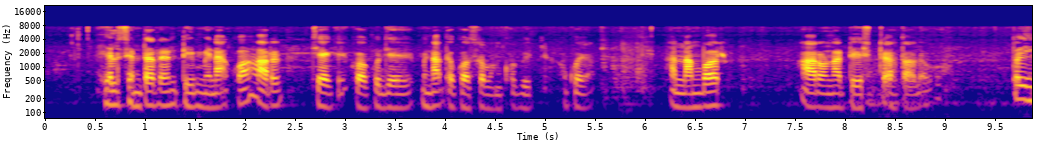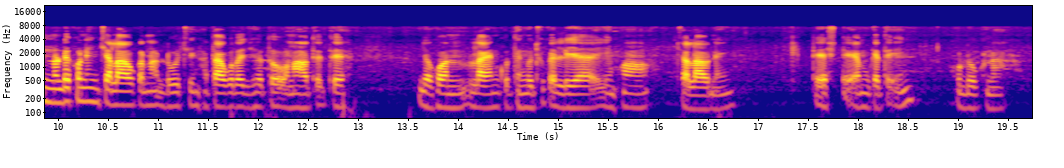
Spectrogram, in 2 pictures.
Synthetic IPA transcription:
hɛlt̪sɛɳʈəɾɛnʈimːɛna̰ʔkɔwaːɾt͡ʃɛkɛʔkɔwakɔd͡ʒɛmɛnaʔt̪ɛkɔwasɔbaŋkɔbitɔkɔjaʔ | anambəɾ | aɾɔnaʈɛsʈhat̪a̰d̪ɔkɔ | t̪ɔiɲnɔɖɛkʰɔniɲt͡ʃalawkanaɖut͡ʃiŋhat̪awkɔd̪ad͡ʒiɦɔt̪ɔɔnawt̪ɛʔt̪ɛ | d͡ʒɔkʰɔnlajnkɔt̪ɛŋɡut͡ʃʰukaʔlɛjaḭɲhɔ̃ | t͡ʃalawnɛɲ | ʈɛsʈɛ̰ʔɛ̰mkɛt̪ɛ̰ʔiɲ | uɖukana

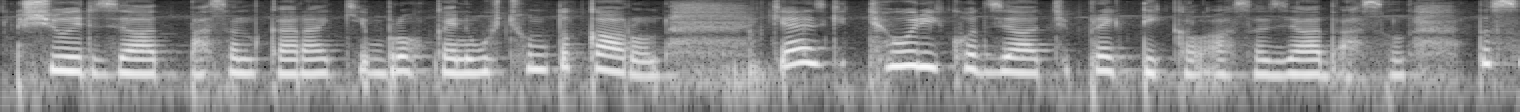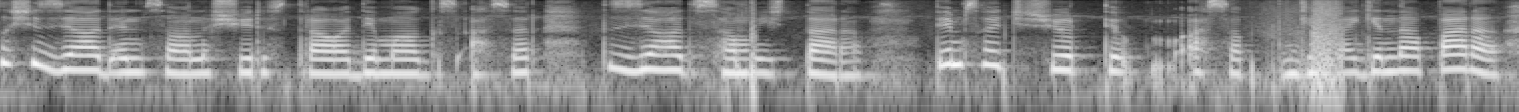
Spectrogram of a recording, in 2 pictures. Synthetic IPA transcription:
ʃuːɾʲzʲjaːd̪̚pɐsɐnd̪kɐɾãːkibɾoɦkɐnʋuʃt͡ʃʰunt̪ɨkaːɾunkʲaːzʲkʲi̥t̪ʰjoːɾiːkʰod̪zʲaːd̪̚t͡ʃʰi̥pɾek̚ʈikɐlɐ̰sɐzʲjaːd̪ɐ̰sɐlt̪ɨsɨt͡ʃʰizʲjaːd̪insaːnɨʃuɾʲist̪ɾaːʋaːd̪imaːɡɨsɐsɐɾt̪ɨzʲjaːd̪sɐməd͡ʒt̪ɐɾãːt̪imʲsɐt͡ʃʰi̥ʃuɾt̪ʰiɐ̰sɐɡʲind̪aːɡʲind̪aːpɐɾãː

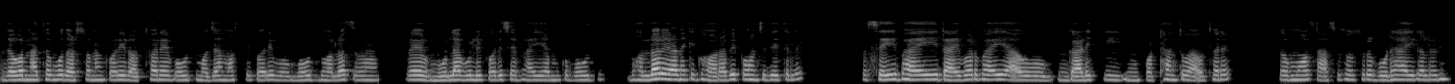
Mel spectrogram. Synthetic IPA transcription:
d͡ʒɔɡɔnat̪ʰɔŋkud̪ɔɾsɔnɔkɔɾiɾɔt̪ʰɔɾebɔɦut̪mɔd͡ʒamɔst̪ikɔɾibɔɦut̪̚bʱɔlɔ | ɾebulabulikɔɾisebʱajamɔkubɔɦut̪ | bʱɔlɔɾeaɽ̃ekiɡʱɔɾɔbipɔɦɔnt͡ʃid̪et̪ʰile | t̪ɔseɦibʱajɖɾajbʱɔɾbʱajawɡaɽikipɔʈʰant̪uawt̪ʰɔɾe | t̪ɔmɔsasusɔsuɾɔbuɽ̤ʱaːjɡalɔɽ̃i

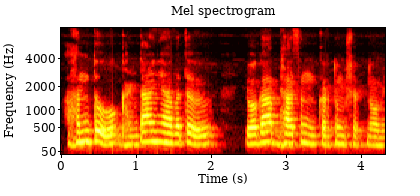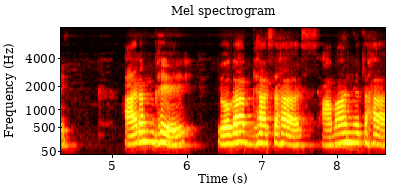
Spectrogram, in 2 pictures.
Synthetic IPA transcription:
ɐɦɐnt̪uɡʱɐɳʈaːnjaːʋɐt̪ɐ | joːɡaːbʱjaːsɐŋkɐɾt̪umʃɐt̪noːmi | aːɾɐmbʱeː | joːɡaːbʱjaːsɐɦɐ̆saːmaːnjɐt̪ɐɦɐ̆

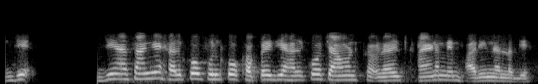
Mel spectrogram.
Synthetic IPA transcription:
d͡ʒi | d͡ʒĩɐsãːŋɡeɦɐlkopʰʊlkokʰɐped͡ʒiẽɦɐlkot͡ʃaːʋəɽɾaɪzkʰaːɪɽ̃mẽbʱaːɾinɐlɐɡeː

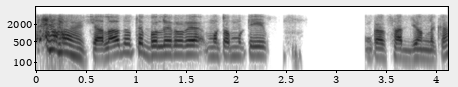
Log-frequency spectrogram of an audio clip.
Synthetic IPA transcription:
t͡ʃalad̪ɔt̪eboleɾɔɾemɔʈamuʈi | ʊ̃ŋkasat̪̚d͡ʒɔnlekʰa

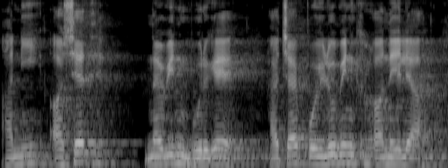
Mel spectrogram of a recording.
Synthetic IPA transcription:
a̰niə̰ɕet̪ | nəʋiːnbʱuɾɡeɦat͡ɕapəilubiːnkʰəɭanelja

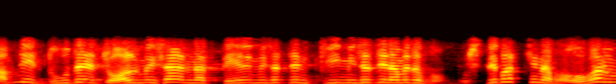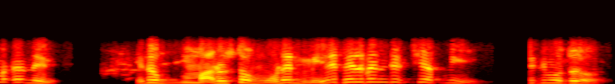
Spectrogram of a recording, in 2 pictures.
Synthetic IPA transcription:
apnid̪ud̪ʱed͡ʑɔlmiʃanːat̪elmiʃ̬at͡ɕʰenkimiʃ̬at͡ɕʰinaamit̪̬obud͡ʑʱt̪epat̚ːt͡ɕʰinabʱɔ̰ɡobanmit̪ʰad̪in | et̪omanuʃt̪omonemeɾepelbend̪ek̚t͡ɕʰiap̚ni | it̪̬imɔt̪o

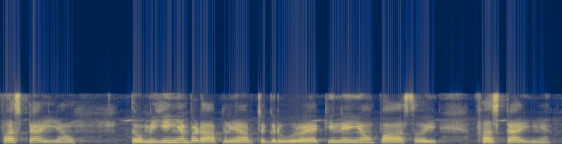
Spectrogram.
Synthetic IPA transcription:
pʰəsʈaːiːaːũː | t̪oːmɪ̃ijãːbəɽaːəpɳeːaːp̚t͡ʃɡəɾuːɾɦoːjaːkɪnẽːiːãːũːpaːsɦoːiːpʰəsʈaːiã̰ː

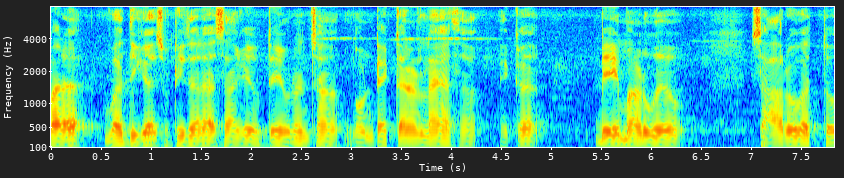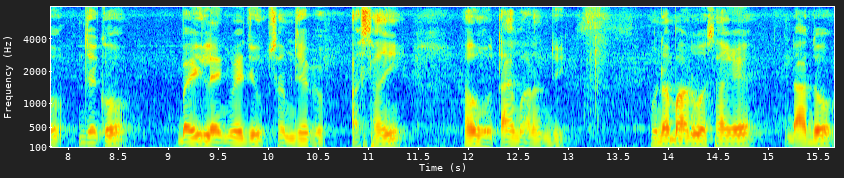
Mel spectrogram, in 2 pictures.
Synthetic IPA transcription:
pɐɾʋɐd̪ʱiːksʊʈʰit̪ɐɾəɦɐsãkʰeʊt̪eɦʊnənɪ̆sãkɔ̃ːɳʈɛːk̚ʈ̚kɐɾəɽ̃laːɪɐsã | ɦɪkʊ̆ | ɓeːmaːɳ̤ũjo | saːɦɾoʋɐt̪ʰod͡ʑeːko | ɓɐilɛ̃ːŋɡʋeːd͡ʑũsɐ̃md͡ʑʱepijoː | ɐsãĩ | ɐũɦʊt̪aːemaːɳ̤ʊnɪ̆d͡ʑiː | ɦʊnə̆maːɳ̤uɐsãkʰeː | ɗaːd̪ʱo

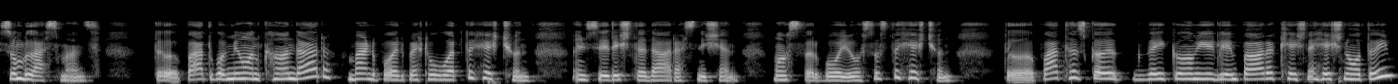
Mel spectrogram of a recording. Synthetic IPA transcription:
sumblasmɐ̰nz | t̪ɨ̰pat̪ɡomioːnkʰãːnd̪aːɾbɐɳɖpoːɾʲpeʈʰoːʋɐɾt̪ɨɦeʃt͡ʃʰunɨ̰mʲsiɾiʃt̪ɐd̪aːɾɐsniʃɐ̰nmaːst̪ɐ̰ɾboːjoːsɨst̪ɨheʃt͡ʃʰunt̪ɨ̰pat̪ʰɐzkɡɐjkəːmjilimʲpaːɾɐkʰːeʃnɐɦeʃnoːt̪ɨmʲ

